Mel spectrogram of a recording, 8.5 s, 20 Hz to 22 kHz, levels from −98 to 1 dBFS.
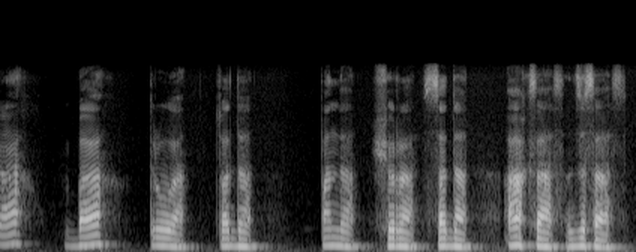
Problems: none marked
